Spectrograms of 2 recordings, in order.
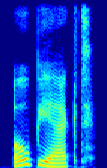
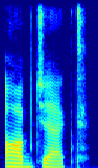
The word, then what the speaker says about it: object: Object. Stress on the first syllable, noun, a thing, versus object. Stress on the second syllable, verb, to disagree or protest.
